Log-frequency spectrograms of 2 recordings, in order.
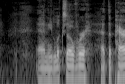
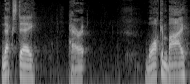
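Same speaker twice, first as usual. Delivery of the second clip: ordinary talk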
